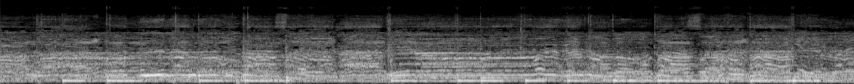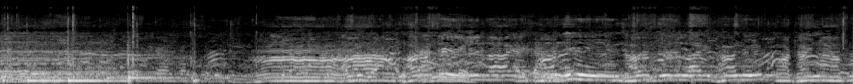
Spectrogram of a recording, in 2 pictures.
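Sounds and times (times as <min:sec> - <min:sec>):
hand drum beat: 0:00.0 - 0:13.2
voices singing folk melody: 0:00.0 - 0:17.0.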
